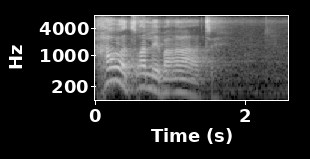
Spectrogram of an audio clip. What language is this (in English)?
Northern Sotho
